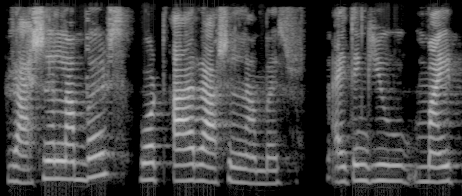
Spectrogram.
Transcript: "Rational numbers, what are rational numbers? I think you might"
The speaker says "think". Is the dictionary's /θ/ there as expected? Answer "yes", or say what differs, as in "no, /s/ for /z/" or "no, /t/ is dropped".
no, /t/ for /θ/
